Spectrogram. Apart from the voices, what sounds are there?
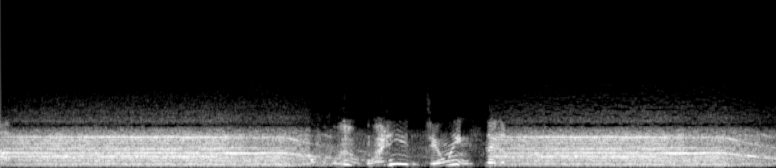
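cordless leaf blower running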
